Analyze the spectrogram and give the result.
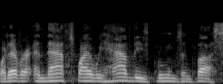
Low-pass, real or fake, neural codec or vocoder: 7.2 kHz; real; none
